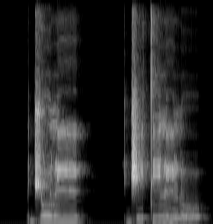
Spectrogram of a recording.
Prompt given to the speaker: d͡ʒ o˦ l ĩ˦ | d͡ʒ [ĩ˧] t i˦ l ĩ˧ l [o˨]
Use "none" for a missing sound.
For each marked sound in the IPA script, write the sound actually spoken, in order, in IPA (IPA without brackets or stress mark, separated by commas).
i˧, o˨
